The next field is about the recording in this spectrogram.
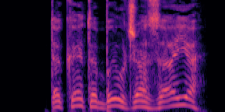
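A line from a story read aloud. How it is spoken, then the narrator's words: Hoarse, damaged throat. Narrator (Russian): Его голос звучал хрипло, горло было повреждено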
